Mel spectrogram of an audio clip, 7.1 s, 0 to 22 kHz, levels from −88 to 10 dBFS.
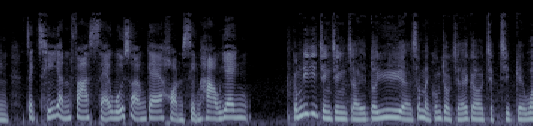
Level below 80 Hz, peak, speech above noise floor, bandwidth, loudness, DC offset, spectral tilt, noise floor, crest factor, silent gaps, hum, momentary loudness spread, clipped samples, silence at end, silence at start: -58 dBFS; -12 dBFS; 25 dB; 15.5 kHz; -30 LUFS; under 0.1%; -5.5 dB/octave; -55 dBFS; 18 dB; none; none; 6 LU; under 0.1%; 0 s; 0 s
